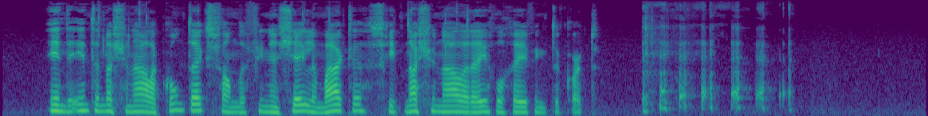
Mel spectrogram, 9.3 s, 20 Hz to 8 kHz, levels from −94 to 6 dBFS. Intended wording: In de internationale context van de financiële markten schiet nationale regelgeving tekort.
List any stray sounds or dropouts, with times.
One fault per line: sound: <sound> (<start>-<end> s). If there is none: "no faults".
sound: laugh (6.4-8.0 s)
